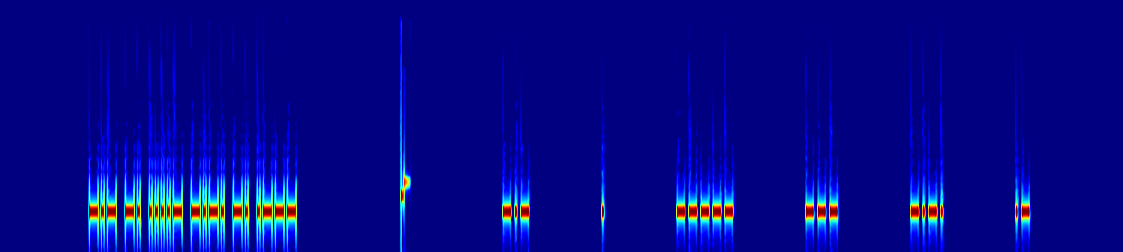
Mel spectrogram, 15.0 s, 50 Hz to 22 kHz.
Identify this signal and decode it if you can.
Morse code, heard as a keyed tone, about 30 wpm, spaced as for 13 wpm, 700 Hz. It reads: KN4CNJ KE0OCA
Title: USA Call Signs - 6 Characters - 8x Character Spacing - 30wpm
